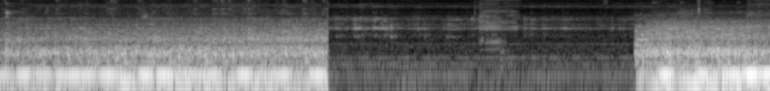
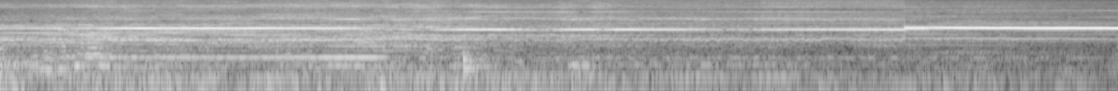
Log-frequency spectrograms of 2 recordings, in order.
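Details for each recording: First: Industrial sewing machine clutch motor after a noisy centre bearing was oiled with machine oil then engine oil: it now runs smoothly with an even low hum and no bearing rattle, drops nearly silent, then runs again. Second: Industrial sewing machine clutch motor: steady high-pitched whine with a hissy, rough edge as it spins, very loud dry bearing noise; fix is opening the cover and oiling the central bearing with engine or machine oil.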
